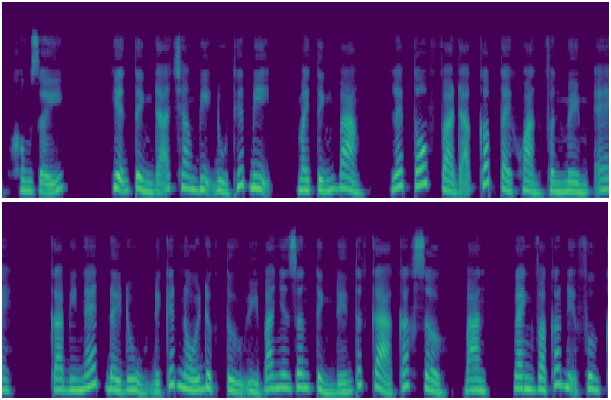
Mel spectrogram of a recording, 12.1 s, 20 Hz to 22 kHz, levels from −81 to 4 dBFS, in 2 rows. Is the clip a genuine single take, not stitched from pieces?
yes; 0 cuts

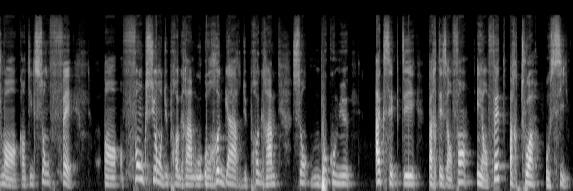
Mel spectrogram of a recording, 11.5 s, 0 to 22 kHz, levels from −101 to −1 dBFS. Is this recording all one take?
yes; 0 cuts

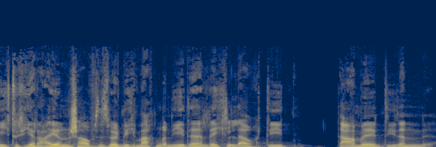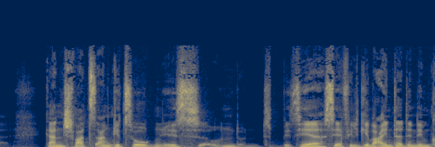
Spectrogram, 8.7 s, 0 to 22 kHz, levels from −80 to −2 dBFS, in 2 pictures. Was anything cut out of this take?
no; 0 cuts

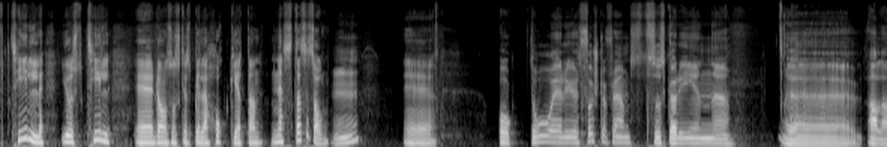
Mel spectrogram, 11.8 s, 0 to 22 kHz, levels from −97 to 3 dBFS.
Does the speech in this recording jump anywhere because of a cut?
yes; 3 cuts; at 1.1 s, 7.0 s, 7.7 s

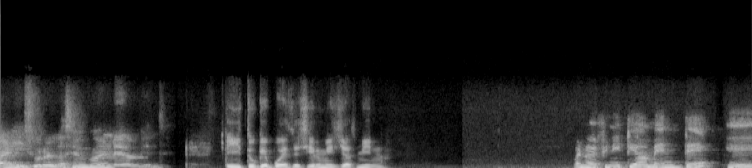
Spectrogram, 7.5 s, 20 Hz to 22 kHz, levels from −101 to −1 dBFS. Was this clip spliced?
no; 0 cuts

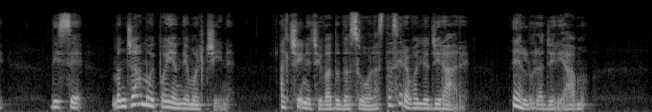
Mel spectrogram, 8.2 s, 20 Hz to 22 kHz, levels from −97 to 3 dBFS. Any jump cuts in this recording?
no; 0 cuts

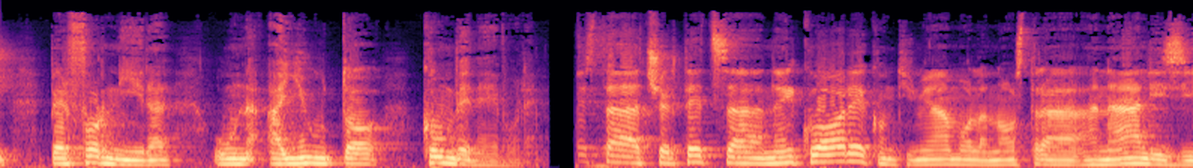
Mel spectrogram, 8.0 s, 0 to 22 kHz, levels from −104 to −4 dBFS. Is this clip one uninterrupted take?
yes; 0 cuts

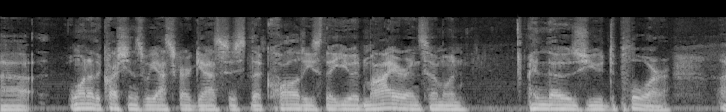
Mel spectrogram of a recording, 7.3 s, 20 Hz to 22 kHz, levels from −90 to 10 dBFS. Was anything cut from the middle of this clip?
yes; 1 cut; at 2.4 s

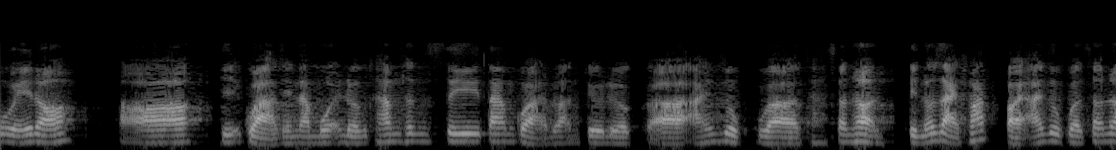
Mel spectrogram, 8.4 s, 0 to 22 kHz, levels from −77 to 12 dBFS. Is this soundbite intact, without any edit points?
no; 3 cuts; at 1.6 s, 6.7 s, 7.5 s

